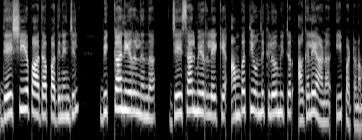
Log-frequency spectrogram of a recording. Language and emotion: Malayalam, neutral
